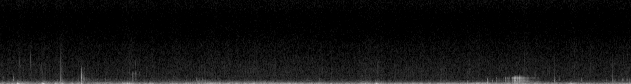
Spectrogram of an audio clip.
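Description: Low, soft abdominal rumbling with a brief bubbly gurgle, ordinary bowel sounds after drinking water.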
